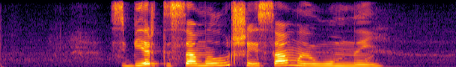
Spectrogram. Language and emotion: Russian, positive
